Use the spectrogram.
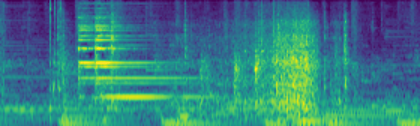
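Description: A home sewing machine stitching a fabric collar for a Chinese-collar kurti, whirring in short bursts with pauses and mechanical clicks, close by and fairly loud.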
